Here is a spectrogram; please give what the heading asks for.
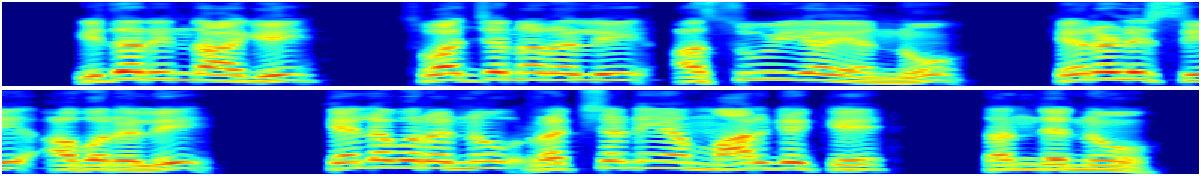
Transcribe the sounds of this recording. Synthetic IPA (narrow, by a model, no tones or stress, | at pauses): id̪ɐɾind̪aːɡi | sʋɐd͡ʒɐnɐɾɐlːiɐsujɐjɐnːu | kɛɾɐɭisiʔɐʋɐɾɐlːi | kɛlɐʋɐɾɐnːuɾɐkʂɐɳɛjɐmaːɾɡɐkːe̞ | t̪ɐnd̪e̞nu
